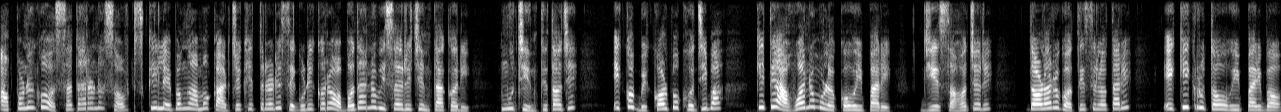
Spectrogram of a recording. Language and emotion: Odia, fearful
